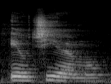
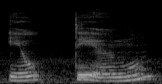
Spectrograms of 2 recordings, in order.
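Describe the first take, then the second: First: The word 'te' starts with a ch sound. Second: The word 'te' starts with a plain t sound. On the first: "It has a chi sound to it" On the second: "the correct um, pronunciation is eu te amo"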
